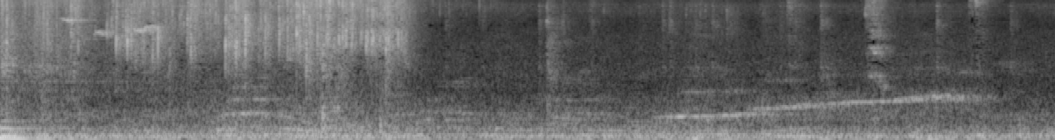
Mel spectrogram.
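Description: Garden hose spraying water onto a cat in a wire cage, a steady hiss that cuts off abruptly about three seconds in. Later a thin, faint tone slowly rises in pitch in the background.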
